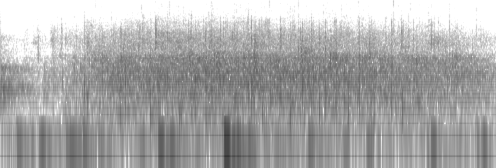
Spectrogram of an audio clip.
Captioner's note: audience applauding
